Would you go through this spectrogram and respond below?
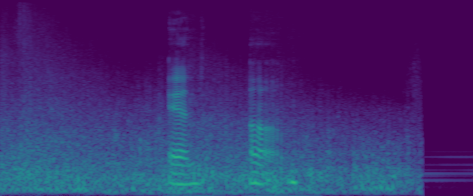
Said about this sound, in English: No, that was a thunder. That was thunder. Oh, that was thunder.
